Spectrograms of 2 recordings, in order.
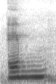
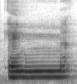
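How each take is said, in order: First: The hum is muffled with the nose closed. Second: The hum comes out clearly through the nose. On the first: "the sound is not clear" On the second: "Very clear sound"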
